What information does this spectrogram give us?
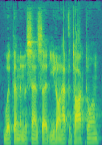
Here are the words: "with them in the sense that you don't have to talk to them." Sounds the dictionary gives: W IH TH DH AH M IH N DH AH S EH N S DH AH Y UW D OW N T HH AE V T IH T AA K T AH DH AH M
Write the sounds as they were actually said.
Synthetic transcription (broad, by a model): W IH DH AH M IH N DH AH S EH N S DH AH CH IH D OW N T HH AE F T IH T AA K T AH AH M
